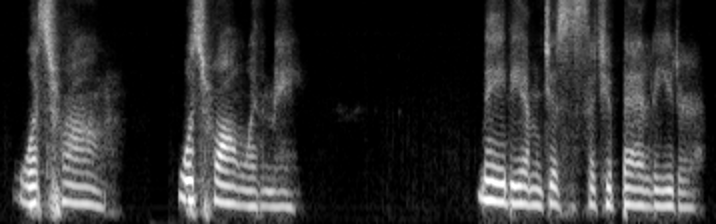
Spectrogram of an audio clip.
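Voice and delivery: soft, sinking, lost voice; quietly doubting yourself; despairing self-doubt. Retold or imitated. A discouraged leader asks herself what's wrong, softly. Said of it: "And I'm there saying".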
